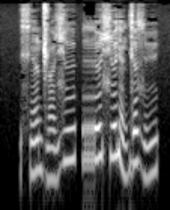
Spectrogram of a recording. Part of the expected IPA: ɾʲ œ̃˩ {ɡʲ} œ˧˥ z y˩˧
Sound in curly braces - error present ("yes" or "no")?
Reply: no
